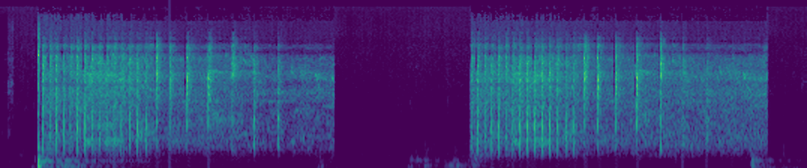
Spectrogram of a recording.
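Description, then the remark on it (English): Two loud bursts of rapid bill clattering by a big-billed bird, each a few seconds long, a fast rattling drumroll like a jackhammer that slows toward the end, separated by a short quiet pause. “So that was the bill clattering or the jackhammer noise in the beginning and then some clapping after that.”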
